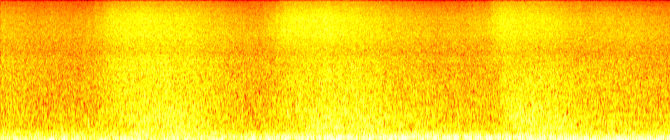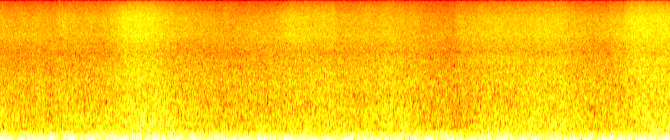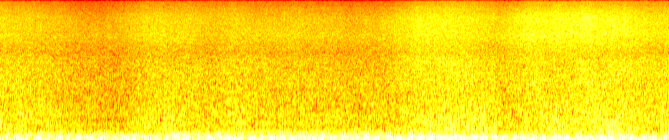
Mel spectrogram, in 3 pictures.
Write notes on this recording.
sounds of the Baltic shore with almost continuous ship and air traffic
